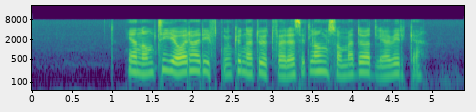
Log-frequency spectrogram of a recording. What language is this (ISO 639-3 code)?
nor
